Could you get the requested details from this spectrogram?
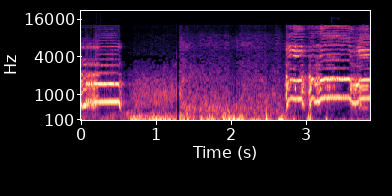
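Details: Chicken farm rooster giving crows: the tail of a crow, a noisy pause with low clucking and rustling, then a strong, steady, harmonic crow held to the end.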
